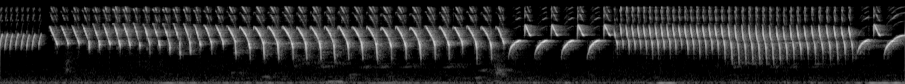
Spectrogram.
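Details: Canary with a long-lasting song intended to spark singing in quiet canaries: a brief high buzz, an extended rapid trill of swept notes over several seconds, rising whistles, then another dense trill.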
